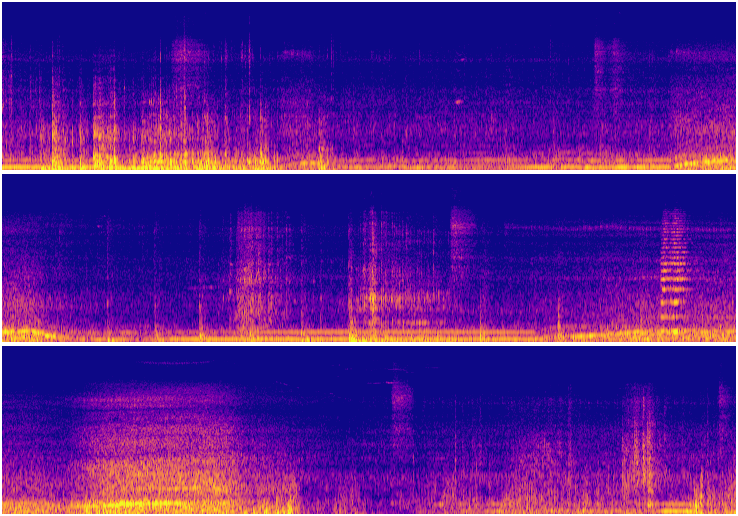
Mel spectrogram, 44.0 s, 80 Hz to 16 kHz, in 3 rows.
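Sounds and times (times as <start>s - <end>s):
recyclables clattering into hopper: 19.1s - 20.6s.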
